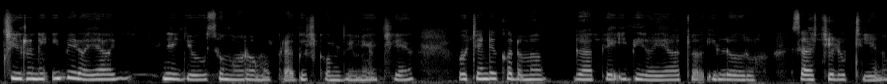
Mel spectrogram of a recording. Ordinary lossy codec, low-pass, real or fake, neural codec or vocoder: none; 14.4 kHz; fake; codec, 32 kHz, 1.9 kbps, SNAC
